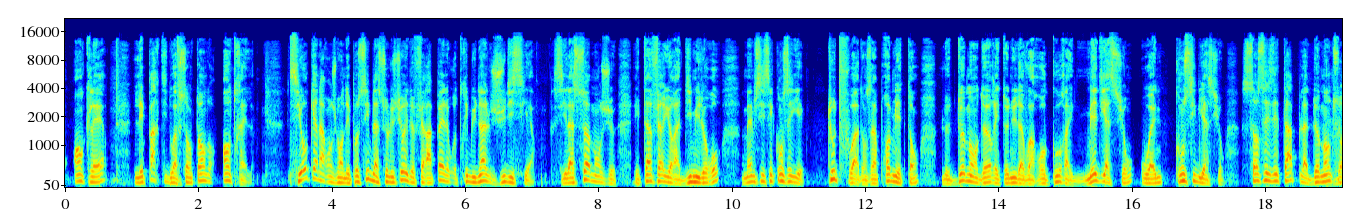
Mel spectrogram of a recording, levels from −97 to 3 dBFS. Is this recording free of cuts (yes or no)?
no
